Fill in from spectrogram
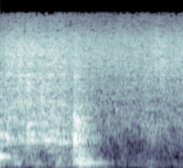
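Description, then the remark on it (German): Steady sizzling of vegetable trimmings left over from carving, frying in a hot pan, a broad crackling hiss with a brief louder burst near the start as food hits the oil. “So, ich tue hier gerade mal oh, die Abschnitte von unseren Schnitzereien die wir hier in die Pfanne.”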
